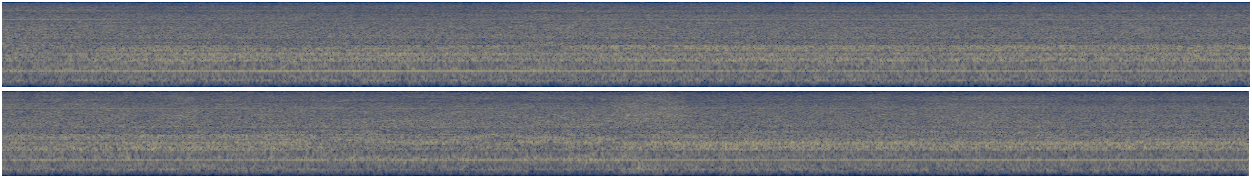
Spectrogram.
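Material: Nothing is struck.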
